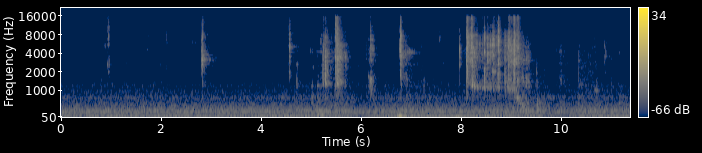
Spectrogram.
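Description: Faint chewing and crunching of a fried crab rangoon, heard as scattered short crunches and a longer crunching stretch about eight seconds in.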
